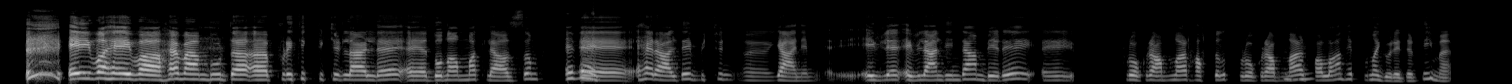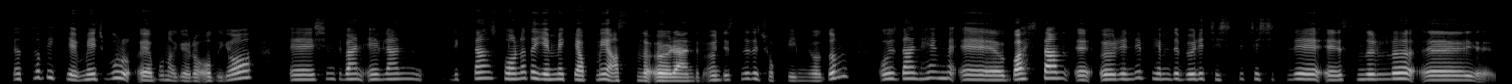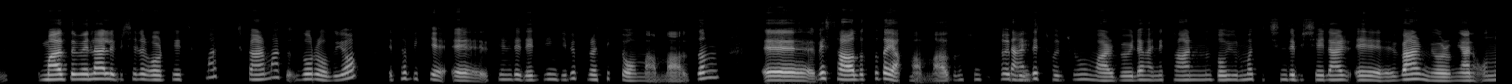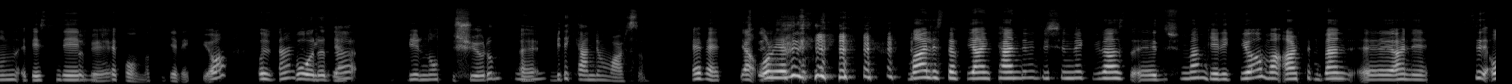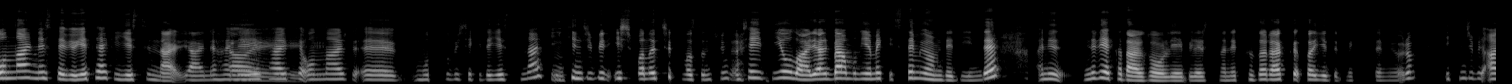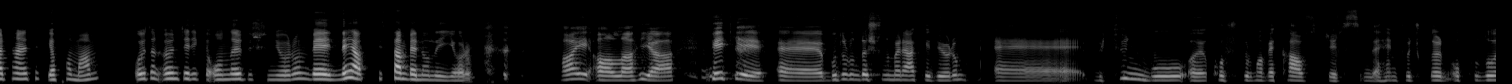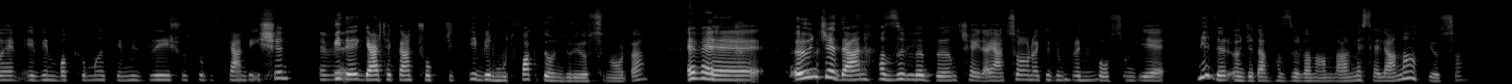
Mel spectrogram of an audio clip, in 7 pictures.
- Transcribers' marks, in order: chuckle; laughing while speaking: "Eyvah, eyvah"; other background noise; laugh; chuckle; chuckle; tapping; chuckle
- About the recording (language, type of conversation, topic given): Turkish, podcast, Evde pratik ve sağlıklı yemekleri nasıl hazırlayabilirsiniz?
